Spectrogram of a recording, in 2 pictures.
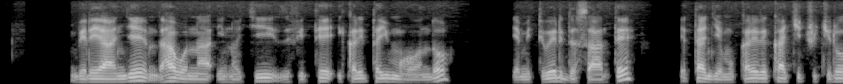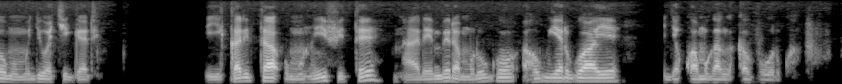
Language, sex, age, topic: Kinyarwanda, male, 25-35, finance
